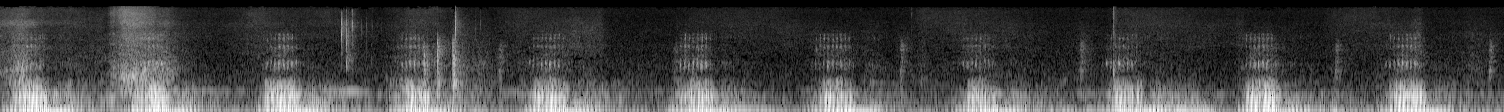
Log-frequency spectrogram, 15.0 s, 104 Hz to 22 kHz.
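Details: Long, even purring by Maine Coon Vasilisa as long nails massage her, captured binaurally; about eleven regular low rumbling swells, one every 1.3 seconds, punctuated by crisp nail taps and scratches early on.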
